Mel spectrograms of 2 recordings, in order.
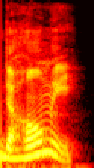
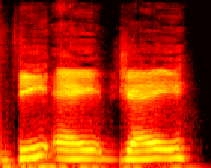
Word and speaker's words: Dajome: I don't remember the right way to pronounce his name, so I just call him Dahomey. His name's Dajome.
